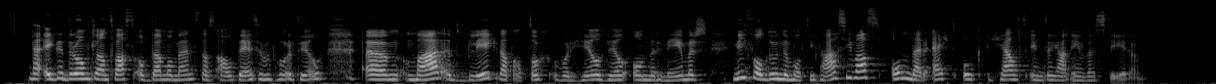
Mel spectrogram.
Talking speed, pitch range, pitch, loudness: 185 wpm, 210-245 Hz, 225 Hz, -31 LUFS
